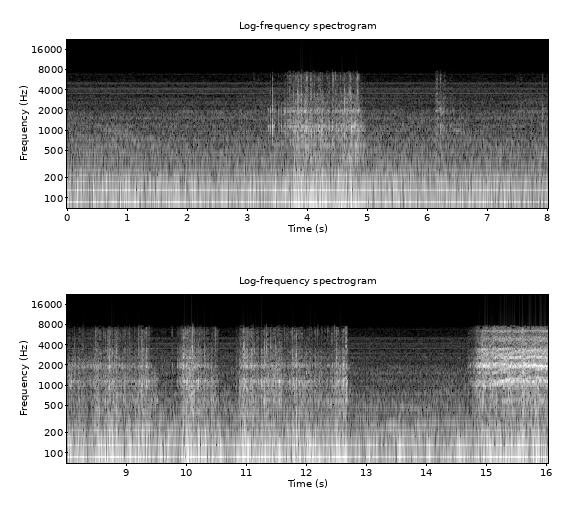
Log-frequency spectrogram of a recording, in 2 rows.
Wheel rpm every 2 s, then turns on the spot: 0, 0, 10, 0, 20, 20, 10, 60.
4-6 8-14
